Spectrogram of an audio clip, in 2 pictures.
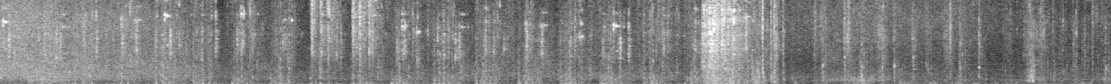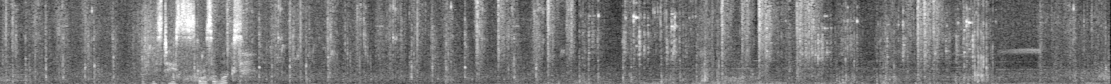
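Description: A mechanical beast's metal feet clatter steadily over the ground.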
